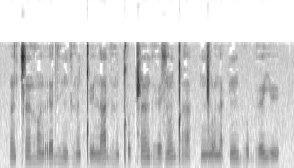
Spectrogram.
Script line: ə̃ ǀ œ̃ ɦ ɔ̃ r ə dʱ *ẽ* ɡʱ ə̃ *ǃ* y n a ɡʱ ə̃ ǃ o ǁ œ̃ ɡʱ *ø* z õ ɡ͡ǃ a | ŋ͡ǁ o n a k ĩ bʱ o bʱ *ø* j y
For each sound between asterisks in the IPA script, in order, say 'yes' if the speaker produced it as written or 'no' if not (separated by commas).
no, yes, yes, yes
